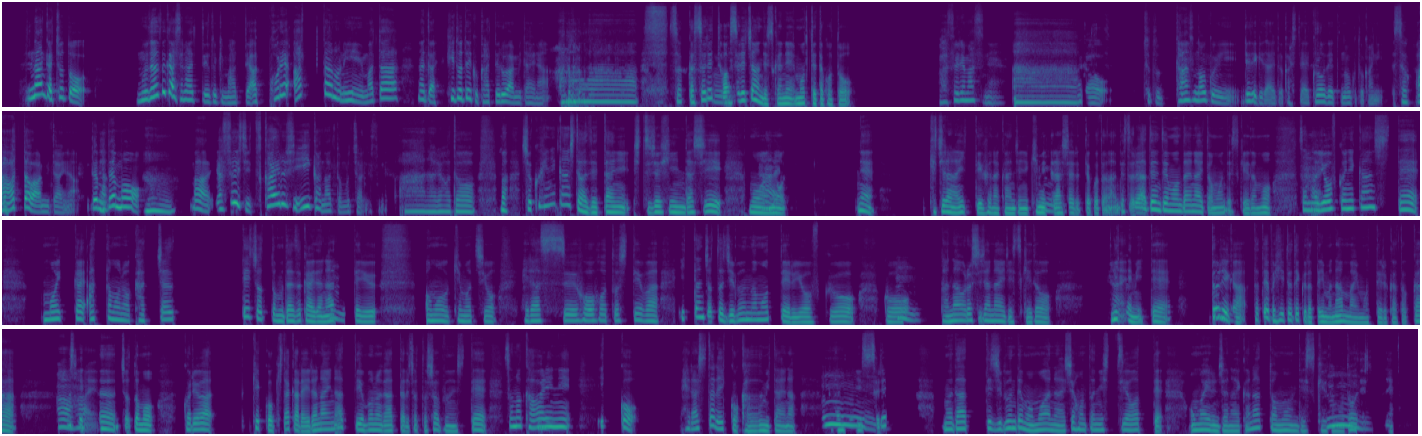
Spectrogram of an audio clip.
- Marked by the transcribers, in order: chuckle; other background noise
- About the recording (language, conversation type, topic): Japanese, advice, 買い物で一時的な幸福感を求めてしまう衝動買いを減らすにはどうすればいいですか？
